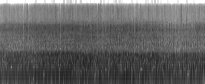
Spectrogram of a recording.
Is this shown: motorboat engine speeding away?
yes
